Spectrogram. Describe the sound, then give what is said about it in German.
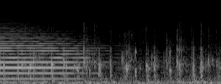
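Horse hooves clattering through quiet morning villages in a radio play, opening under a sustained brassy fanfare note that fades out as a quick, irregular run of hoof clops carries on alone. “Hufe klappern durch die morgenstillen Dörfer, Fanfaren blasen.”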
